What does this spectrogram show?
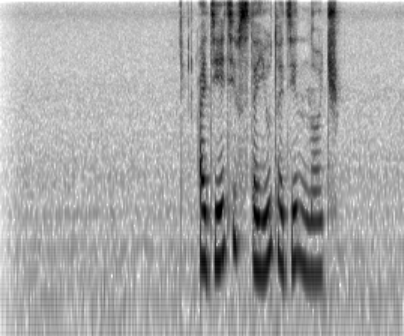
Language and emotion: Russian, neutral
